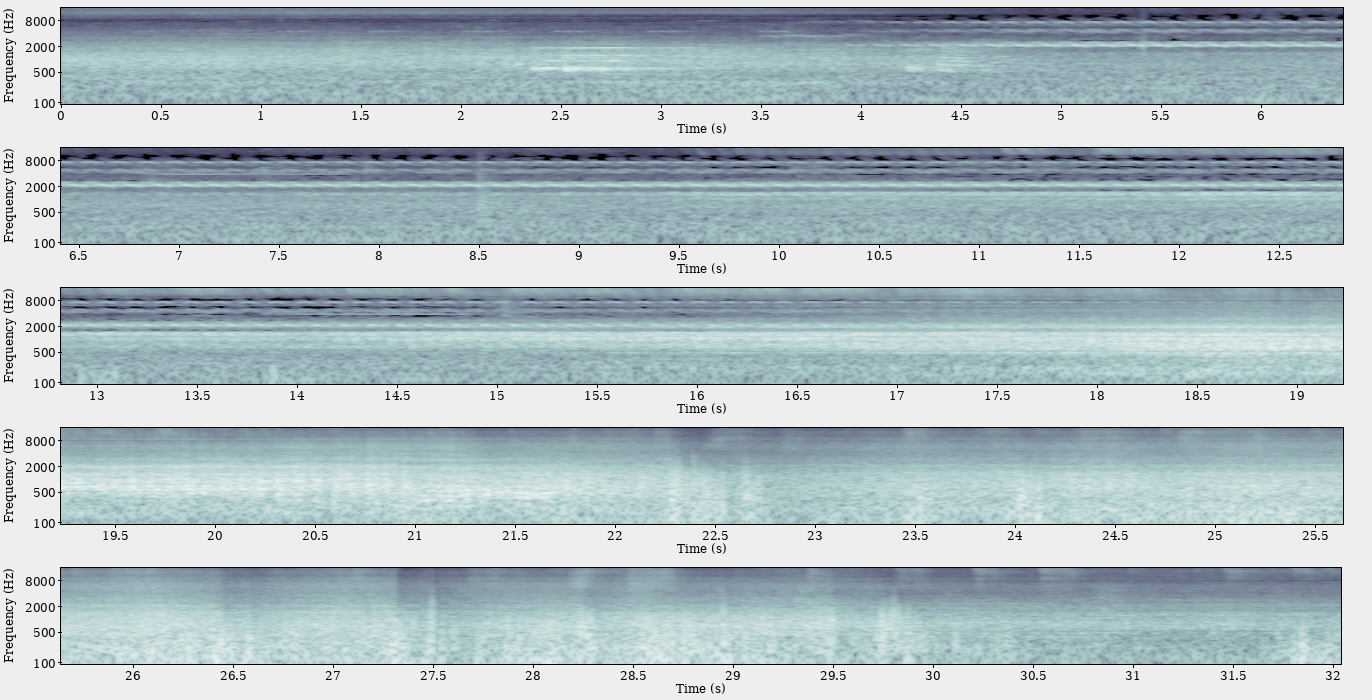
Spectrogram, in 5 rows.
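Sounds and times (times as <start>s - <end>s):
train rushing noise: 0.0s - 32.0s
high pulsing whine: 3.9s - 19.6s.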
